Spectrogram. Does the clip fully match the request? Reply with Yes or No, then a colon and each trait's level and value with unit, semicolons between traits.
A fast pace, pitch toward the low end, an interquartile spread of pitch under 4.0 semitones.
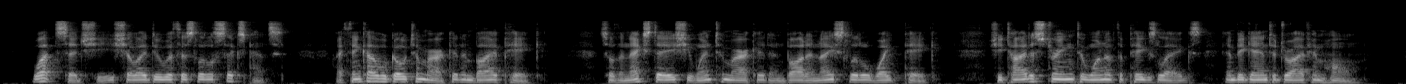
Yes: fast, 220 wpm; low, 105 Hz; average, 2.9 semitones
